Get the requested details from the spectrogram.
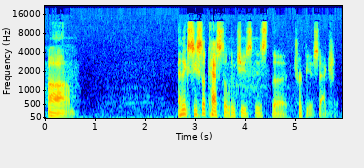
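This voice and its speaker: A man's voice: deep voice, very animated, unhurried, sharp tone, breathy edge. A man co-hosting a comics podcast in casual chat, rambling with many restarts and fillers. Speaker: podcast co-host.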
